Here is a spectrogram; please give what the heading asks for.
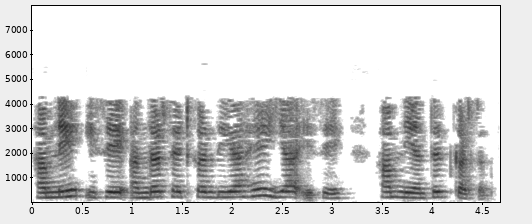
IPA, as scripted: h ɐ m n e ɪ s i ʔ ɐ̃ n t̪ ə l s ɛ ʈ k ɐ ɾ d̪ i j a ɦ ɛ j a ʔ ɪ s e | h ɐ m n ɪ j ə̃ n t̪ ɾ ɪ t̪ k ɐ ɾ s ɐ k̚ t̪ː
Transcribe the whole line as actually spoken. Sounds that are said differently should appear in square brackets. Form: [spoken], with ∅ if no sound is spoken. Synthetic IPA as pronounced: h ɐ m n e ɪ s [e] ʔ ɐ̃ n [d̪] ə [ɾ] s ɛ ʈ k ɐ ɾ d̪ i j a ɦ ɛ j a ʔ ɪ s e | h ɐ m n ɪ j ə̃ n t̪ ɾ ɪ t̪ k ɐ ɾ s ɐ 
